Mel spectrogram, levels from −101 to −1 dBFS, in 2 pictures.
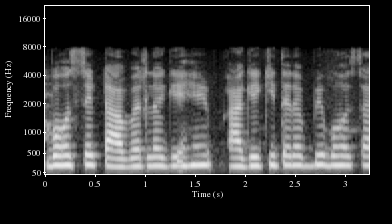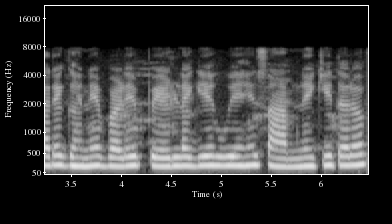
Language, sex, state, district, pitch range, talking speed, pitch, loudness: Hindi, female, Bihar, Patna, 205-225 Hz, 185 wpm, 215 Hz, -16 LUFS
